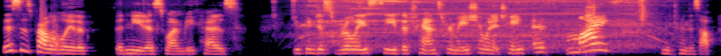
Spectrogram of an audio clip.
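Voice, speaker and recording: A woman's voice: medium pitch, lively intonation, a little fast, fairly bright tone, slight background noise. A middle-aged woman hosting a casual craft tutorial, chatty and upbeat, thinking aloud as she works.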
